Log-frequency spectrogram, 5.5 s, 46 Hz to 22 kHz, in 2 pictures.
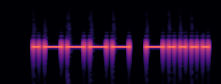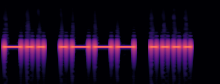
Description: Morse code, heard as a keyed tone, about 17 wpm, 700 Hz. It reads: 16DJH
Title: Five Challenging Letter-Number Combinations 17wpm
